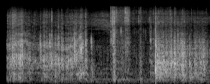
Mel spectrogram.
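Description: Water splashed from a plastic bottle onto a young tree's leaves and the dry, sandy ground, a hissing, crackling spatter in two spells with a few sharp clicks between.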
